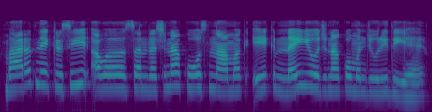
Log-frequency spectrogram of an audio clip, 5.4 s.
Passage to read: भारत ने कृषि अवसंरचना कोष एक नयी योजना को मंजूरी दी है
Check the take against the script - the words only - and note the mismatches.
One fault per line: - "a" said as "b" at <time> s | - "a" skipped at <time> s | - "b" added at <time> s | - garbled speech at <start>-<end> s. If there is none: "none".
- "नामक" added at 2.6 s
